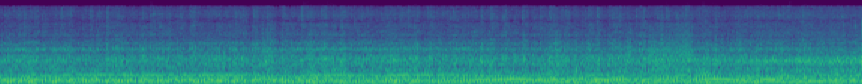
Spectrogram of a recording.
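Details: Mercury inline six outboard after no-spark repair (trigger and stator tested, spark restored on all six cylinders): steady, even drone with smooth low hum, no misfire or knock; runs cleanly, though weak water pumping means impeller needs replacing.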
